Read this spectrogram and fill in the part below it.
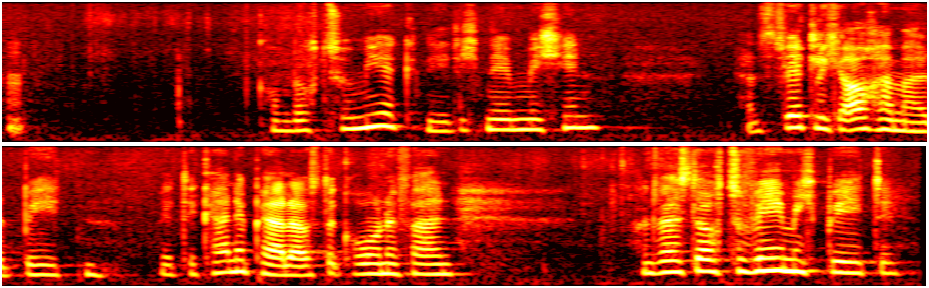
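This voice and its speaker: An actress playing a grandiose, mocking stage diva in a radio play, with a theatrical, teasing delivery. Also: female voice, mid-range voice, normal speed, pauses often, dark tone, natural voice. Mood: grand, teasing.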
